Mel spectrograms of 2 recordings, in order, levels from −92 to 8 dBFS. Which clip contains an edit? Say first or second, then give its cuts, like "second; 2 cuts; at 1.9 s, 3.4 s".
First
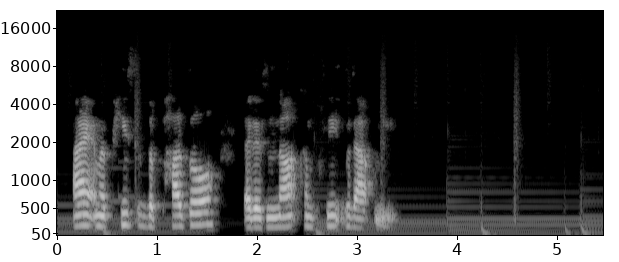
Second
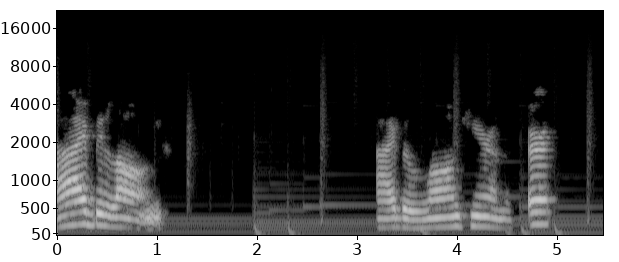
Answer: second; 2 cuts; at 1.1 s, 2.5 s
